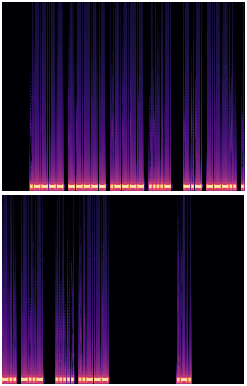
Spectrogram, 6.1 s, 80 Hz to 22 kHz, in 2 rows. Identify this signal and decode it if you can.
Morse code, heard as a keyed tone, about 48 wpm, 700 Hz. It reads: 1014 K8LX 52 R
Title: Worked All Europe DX Contest - QTC Exchange - 50wpm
